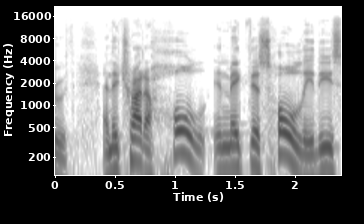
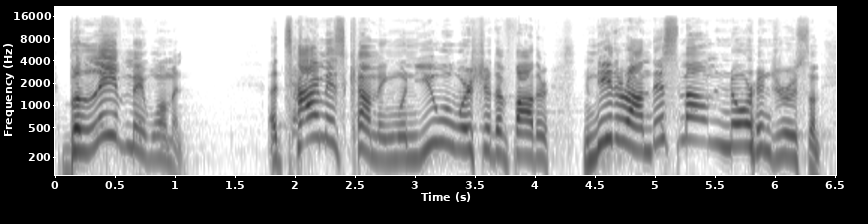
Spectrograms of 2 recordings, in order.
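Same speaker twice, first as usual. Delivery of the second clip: louder, higher Southern preacher cadence; 11 semitones higher, 5 dB louder than usual. Retold or imitated. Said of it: "somewhere down south".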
